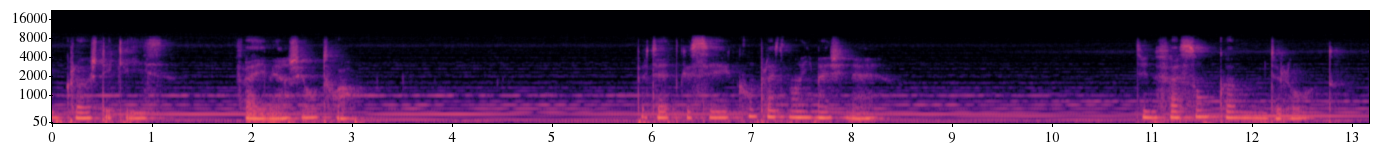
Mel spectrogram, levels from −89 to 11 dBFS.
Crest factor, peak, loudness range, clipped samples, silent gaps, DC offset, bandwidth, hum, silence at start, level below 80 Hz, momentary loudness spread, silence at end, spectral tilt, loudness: 20 dB; -6 dBFS; 7 LU; under 0.1%; none; under 0.1%; 8.8 kHz; none; 0 s; -42 dBFS; 17 LU; 0 s; -5.5 dB/octave; -27 LUFS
